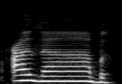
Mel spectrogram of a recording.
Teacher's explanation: وقف میں با پہ بھی خلخلہ واضح ہوگا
